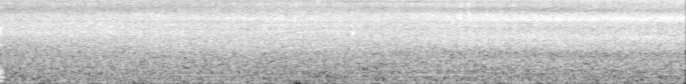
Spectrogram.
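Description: The Godavari river at Nanded flows and swirls in a steady, even rush of water. It sounds moderately loud and continuous, with no voices.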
